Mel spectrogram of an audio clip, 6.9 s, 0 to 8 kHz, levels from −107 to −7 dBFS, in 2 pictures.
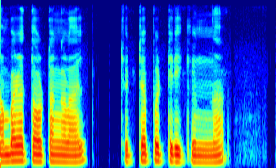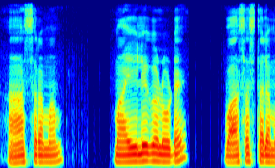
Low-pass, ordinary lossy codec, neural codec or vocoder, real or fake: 7.2 kHz; none; none; real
